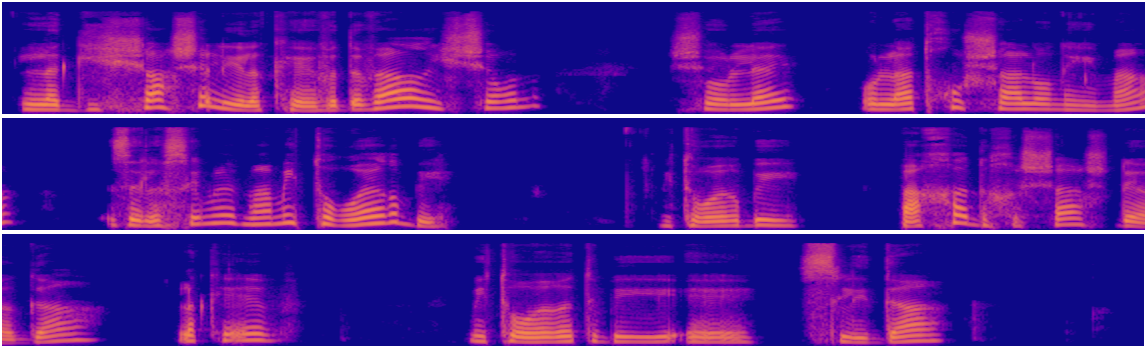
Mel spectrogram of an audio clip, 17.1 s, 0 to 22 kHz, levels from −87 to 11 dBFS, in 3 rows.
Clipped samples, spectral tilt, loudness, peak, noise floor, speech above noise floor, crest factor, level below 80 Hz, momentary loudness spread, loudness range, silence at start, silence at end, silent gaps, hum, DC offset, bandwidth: under 0.1%; -4.5 dB/octave; -24 LUFS; -4 dBFS; -81 dBFS; 58 dB; 22 dB; -76 dBFS; 11 LU; 3 LU; 0.1 s; 1 s; none; none; under 0.1%; 15.5 kHz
